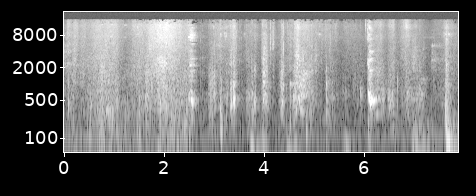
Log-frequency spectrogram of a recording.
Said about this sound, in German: Nicht wundern, ich habe Schluck auf.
